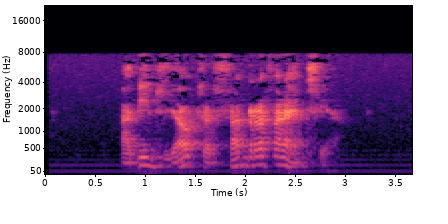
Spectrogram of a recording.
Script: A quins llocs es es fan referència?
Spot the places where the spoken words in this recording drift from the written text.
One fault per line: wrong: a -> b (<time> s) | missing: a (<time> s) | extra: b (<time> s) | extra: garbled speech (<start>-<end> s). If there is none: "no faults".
missing: es (1.8 s)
